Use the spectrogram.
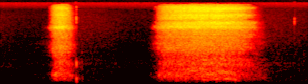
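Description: Airy sniffing through the nose at a pair of worn, unwashed underwear: a quick short sniff followed by a longer, drawn-out inhale about a second later, with no talking.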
